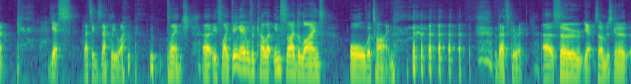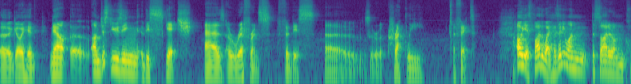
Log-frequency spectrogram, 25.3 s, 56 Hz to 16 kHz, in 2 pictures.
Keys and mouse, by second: 6.9 click, 12.1-13.2 drag, 13.4 click, 14.4-15.5 drag, 16.0 click, 17.0 click, 17.8 click, 18.8 click, 19.7 click, 20.8 click, 22.0 click.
